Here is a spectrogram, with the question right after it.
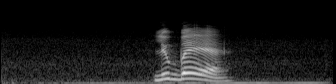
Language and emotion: Russian, positive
